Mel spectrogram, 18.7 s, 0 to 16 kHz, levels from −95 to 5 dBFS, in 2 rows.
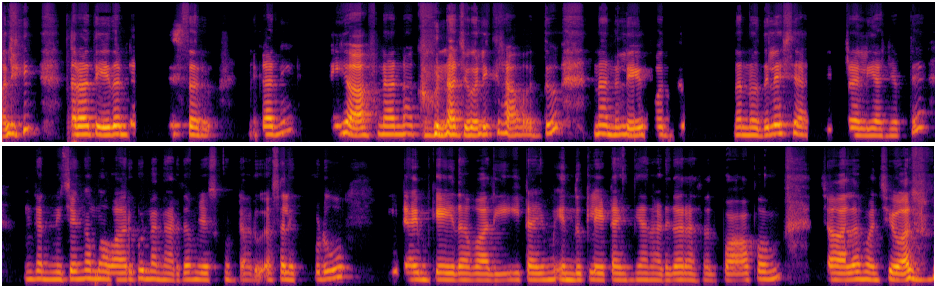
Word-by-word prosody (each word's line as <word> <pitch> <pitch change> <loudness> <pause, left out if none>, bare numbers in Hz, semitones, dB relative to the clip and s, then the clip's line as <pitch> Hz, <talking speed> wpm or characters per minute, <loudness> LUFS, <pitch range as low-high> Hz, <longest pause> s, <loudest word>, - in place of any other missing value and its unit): కావాలి. 225 0 +2 0.5
తర్వాత 215 0 +7
ఏదంటే 215 +3 +5
చేపిస్తారు. 220 -4 -3 0.6
కానీ 215 +6 +3 0.5
"ఈ - - -4
హాఫ్ 185 0 +4
అన్ 215 - +2
అవర్ 215 0 +3
నాకు 220 -3 -6 0.2
నా - - +10
జోలికి 205 +5 +2
రావద్దు. 185 +2 -2 0.5
నన్ను 205 -3 +1
లేపొద్దు. 205 - -1 0.5
నన్ను 200 -1 0
వదిలేసాయి 230 +3 +2 0.2
లిటరల్లి" 190 - -2
అని 180 0 -9
చెప్తే, 180 - -7 0.4
ఇంకా 200 +1 -2 0.2
నిజంగా 195 +3 -1
మా 195 - 0
వారు 180 +1 -1
కూడా 210 -2 +1
నన్ను 180 -2 -4
అర్థం 180 +2 -3
చేసుకుంటారు. 170 0 -7
అసలు 180 +1 -1
ఎప్పుడు 185 +4 -5 0.6
ఈ - - -7
టైమ్‌కే 180 0 +1
ఇదవ్వాలి. 170 -1 -1 0.2
ఈ - - -5
టైమ్ 175 0 0
ఎందుకు 175 0 -2
లేట్ 170 0 -1
అయింది? 170 +1 -7
అని 170 - -7
అడిగరసలు. 165 -1 -4
పాపం 170 +4 -2 0.6
చాలా 180 +1 +3
మంచివాళ్ళు. 175 +2 +3
185 Hz, 140 wpm, -22 LUFS, 175-205 Hz, 0.6 s, నా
